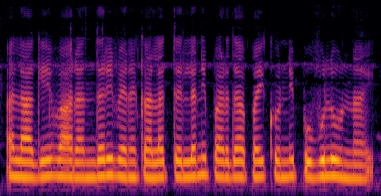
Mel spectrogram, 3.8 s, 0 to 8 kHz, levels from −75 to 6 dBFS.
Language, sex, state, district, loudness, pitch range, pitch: Telugu, female, Telangana, Mahabubabad, -15 LUFS, 195-205 Hz, 195 Hz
